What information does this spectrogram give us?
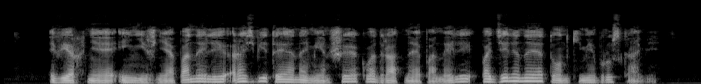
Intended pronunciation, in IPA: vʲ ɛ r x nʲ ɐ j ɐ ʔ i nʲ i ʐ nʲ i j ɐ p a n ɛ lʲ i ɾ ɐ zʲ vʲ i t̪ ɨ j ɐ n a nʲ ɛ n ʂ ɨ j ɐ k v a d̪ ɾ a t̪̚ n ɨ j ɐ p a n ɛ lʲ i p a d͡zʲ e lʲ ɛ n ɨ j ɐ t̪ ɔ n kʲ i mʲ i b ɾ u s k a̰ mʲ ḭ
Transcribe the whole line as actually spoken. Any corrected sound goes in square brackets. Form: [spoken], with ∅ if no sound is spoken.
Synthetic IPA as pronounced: vʲ ɛ r x nʲ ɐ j ɐ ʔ i nʲ i ʐ nʲ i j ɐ p a n ɛ lʲ i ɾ [a] zʲ [bʲ] i t̪ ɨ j ɐ n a [mʲ] ɛ n ʂ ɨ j ɐ k v a d̪ ɾ a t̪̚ n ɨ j ɐ p a n ɛ lʲ i p a d͡zʲ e lʲ ɛ n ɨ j ɐ t̪ ɔ n kʲ i mʲ i b ɾ u s k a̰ mʲ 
